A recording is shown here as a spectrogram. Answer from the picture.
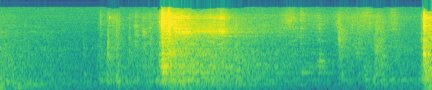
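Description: Plastic front door of a VESDA-E smoke detector clacking as it is fitted back on its hinges: one sharp knock just under a second in that trails off over about half a second.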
